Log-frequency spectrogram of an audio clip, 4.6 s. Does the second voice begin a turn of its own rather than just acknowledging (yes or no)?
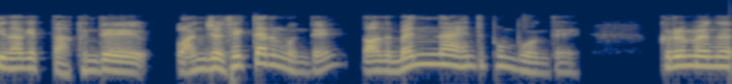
no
